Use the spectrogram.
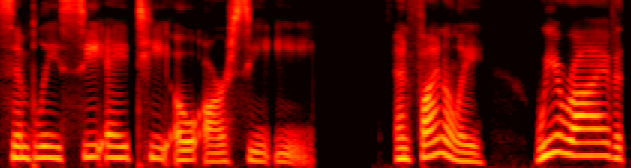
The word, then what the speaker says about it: catorce: 14 is catorce, C-A-T-O-R-C-E, pronounced catorce. Now, you might notice it sounds a tiny bit like the number 4, cuatro, but look at that highly specific spelling.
